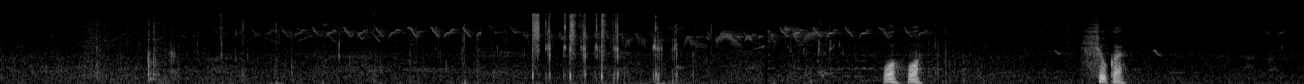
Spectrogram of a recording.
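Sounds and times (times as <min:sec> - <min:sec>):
small bird chirping: 0:01.7 - 0:12.0
hand brushing microphone: 0:05.2 - 0:06.9.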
